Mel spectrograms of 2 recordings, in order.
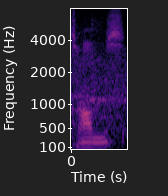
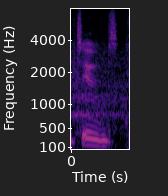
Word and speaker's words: Tombs: And if anyone watching at home is going, but it's spelt Tombs, I spoke to his mum last weekend and it is pronounced Toms. They just basically have gotten used to everyone calling him Tombs.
